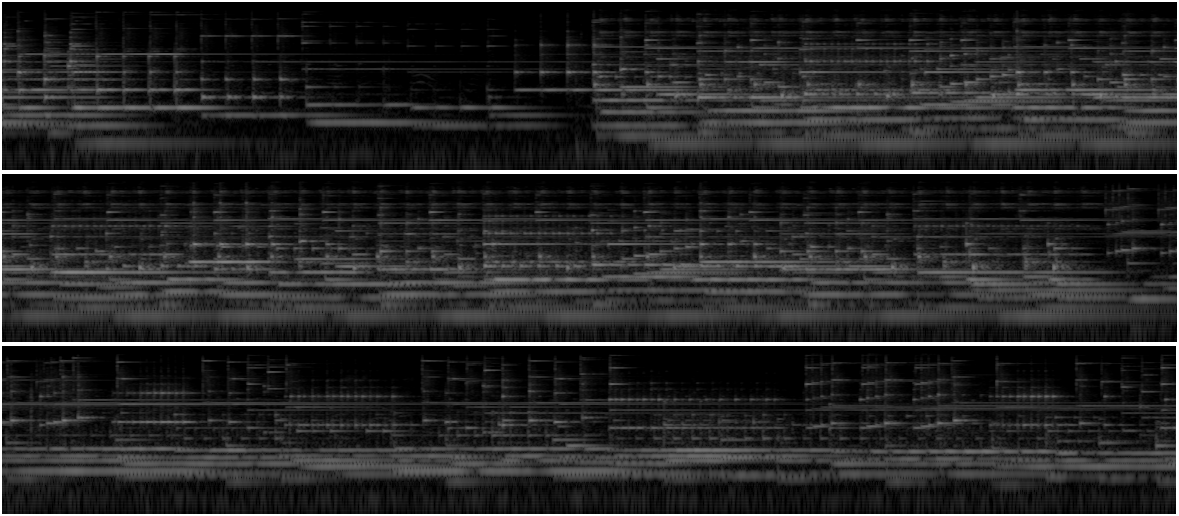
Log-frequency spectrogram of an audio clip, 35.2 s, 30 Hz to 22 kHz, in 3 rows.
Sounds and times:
Glockenspiel: 0.0s - 35.2s
Marimba, xylophone: 0.0s - 35.2s.

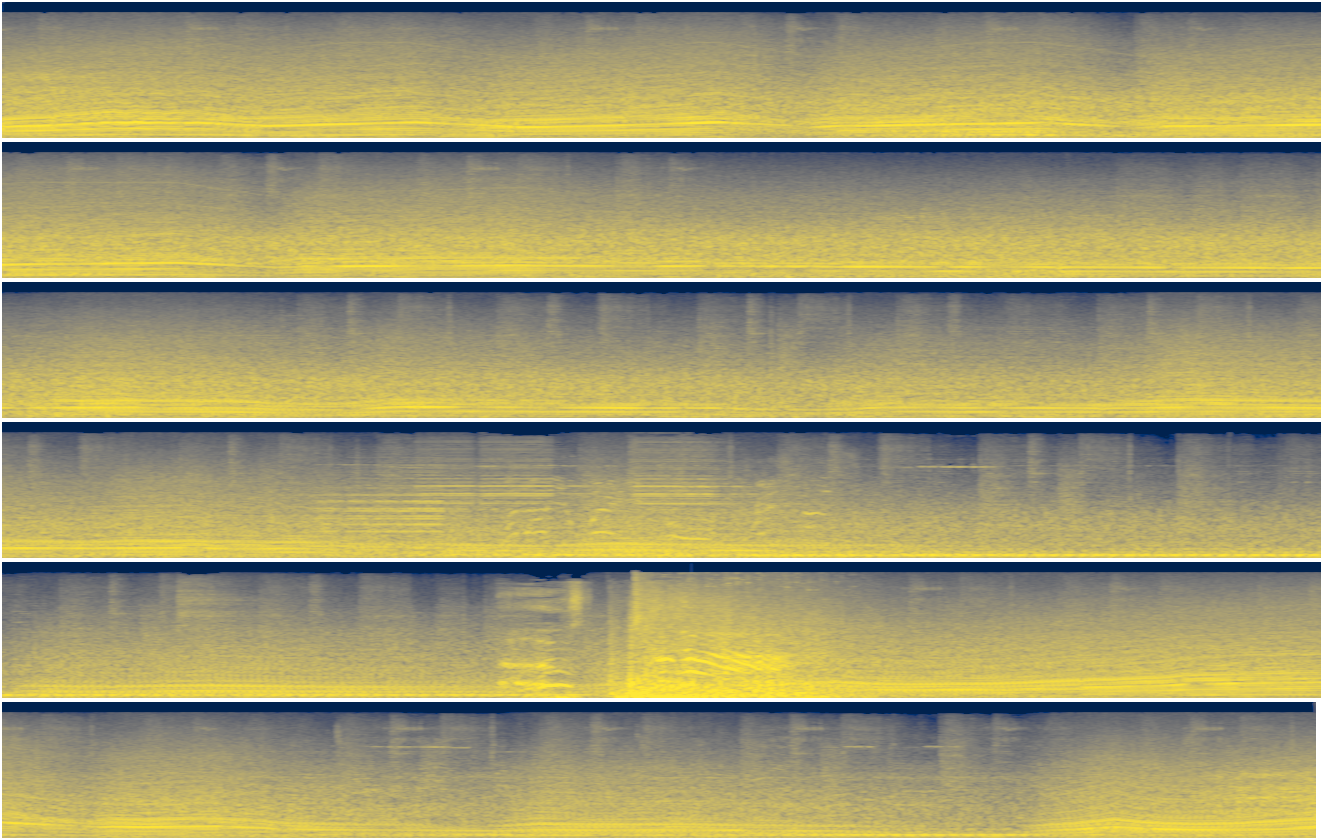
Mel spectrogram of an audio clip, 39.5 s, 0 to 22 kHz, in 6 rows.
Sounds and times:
Accelerating, revving, vroom: 0.0s - 21.4s, 30.2s - 39.5s
Car: 0.0s - 39.5s
Speech: 22.3s - 24.0s, 28.9s - 30.3s.

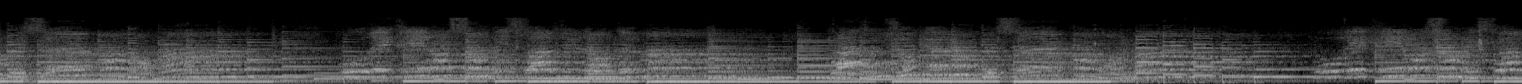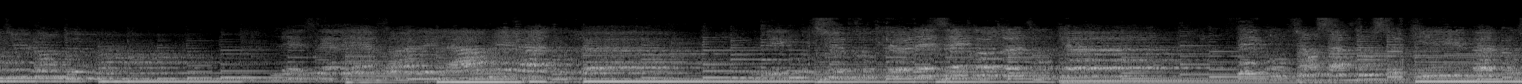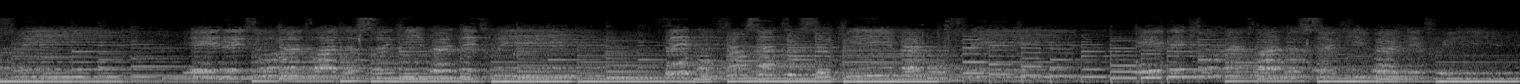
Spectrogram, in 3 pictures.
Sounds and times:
Music: 0.0s - 45.6s.

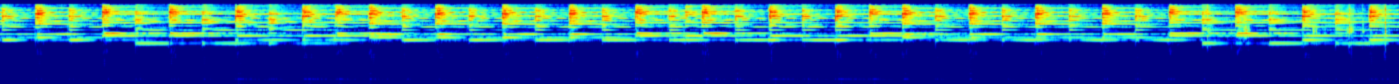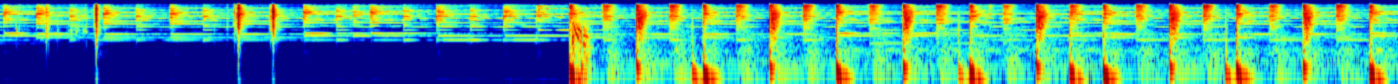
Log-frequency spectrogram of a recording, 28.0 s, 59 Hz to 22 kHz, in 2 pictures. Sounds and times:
Glockenspiel: 0.0s - 27.9s.

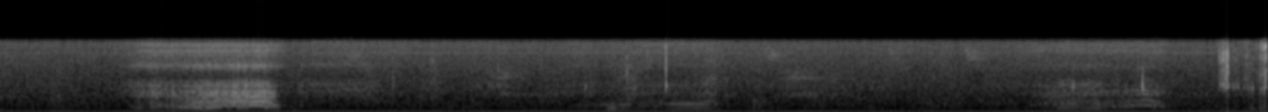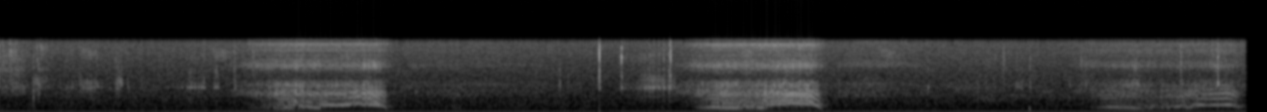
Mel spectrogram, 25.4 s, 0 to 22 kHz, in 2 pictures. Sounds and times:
Snoring: 1.2s - 2.9s, 6.4s - 7.2s, 10.3s - 11.7s, 15.1s - 16.6s, 19.5s - 21.0s, 23.5s - 25.1s.

